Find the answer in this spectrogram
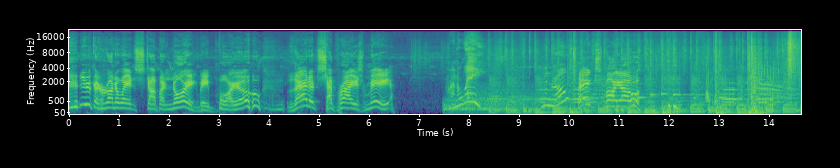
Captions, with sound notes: YOU COULD RUN AWAY AND STOP ANNOYING ME, BOYO! THAT'D SURPRISE ME! RUN AWAY! MUNROE? THANKS, BOYO! (GIGGLES)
